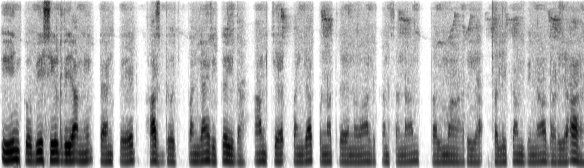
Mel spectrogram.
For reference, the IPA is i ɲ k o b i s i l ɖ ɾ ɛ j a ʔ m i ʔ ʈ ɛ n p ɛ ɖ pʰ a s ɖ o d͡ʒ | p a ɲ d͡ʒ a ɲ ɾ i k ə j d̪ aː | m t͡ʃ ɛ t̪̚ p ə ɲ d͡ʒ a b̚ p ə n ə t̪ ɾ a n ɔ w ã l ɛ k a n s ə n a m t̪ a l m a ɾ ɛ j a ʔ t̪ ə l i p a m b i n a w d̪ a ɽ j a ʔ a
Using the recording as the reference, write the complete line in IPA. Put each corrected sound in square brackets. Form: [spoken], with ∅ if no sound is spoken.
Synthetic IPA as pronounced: i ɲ k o b i s i l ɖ ɾ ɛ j a ʔ m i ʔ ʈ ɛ n p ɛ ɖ pʰ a s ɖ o d͡ʒ | p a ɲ d͡ʒ a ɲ ɾ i k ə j d̪ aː | m t͡ʃ ɛ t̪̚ p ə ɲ d͡ʒ a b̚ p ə n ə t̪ ɾ [ɛ] n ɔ w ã l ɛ k a n s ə n a m t̪ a l m a ɾ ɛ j a ʔ t̪ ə l i [k] a m b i n a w d̪ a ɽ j a ʔ a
